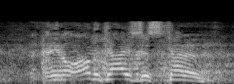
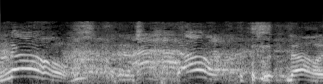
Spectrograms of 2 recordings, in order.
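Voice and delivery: protesting no; 7 semitones higher, much slower than usual. Retold or imitated. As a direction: pitch jumps up on each no in mock alarm. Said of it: "I'm going".

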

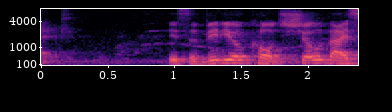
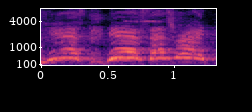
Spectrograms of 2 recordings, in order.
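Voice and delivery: high shouted crowd cheer; imitating a cheering congregation; crowd shouting; 4 dB louder than usual. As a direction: yell it like an approving crowd. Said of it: "the crowd started saying".

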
